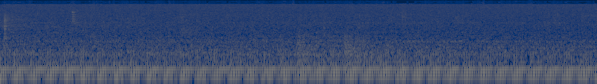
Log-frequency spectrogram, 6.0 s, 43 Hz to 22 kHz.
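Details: Rhythmic banging from the ship MAERSK TAIKUNG, Port of Genoa Pra' (PSA Voltri Pra), 1 a.m., 5 Nov 2015, over 1 km away: deep regular thumping about twice a second over a low distant rumble, steady throughout; cause unknown.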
